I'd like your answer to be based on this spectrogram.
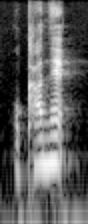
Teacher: Also nie das O betonen, sondern das, was danach kommt.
